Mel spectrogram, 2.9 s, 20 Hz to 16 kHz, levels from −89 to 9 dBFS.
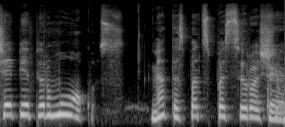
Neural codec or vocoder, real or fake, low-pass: none; real; 14.4 kHz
